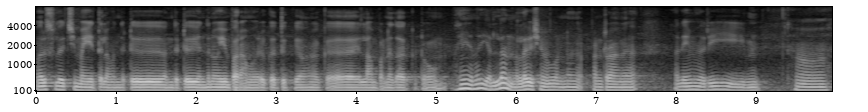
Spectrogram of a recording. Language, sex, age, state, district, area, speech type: Tamil, male, 18-30, Tamil Nadu, Salem, rural, spontaneous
